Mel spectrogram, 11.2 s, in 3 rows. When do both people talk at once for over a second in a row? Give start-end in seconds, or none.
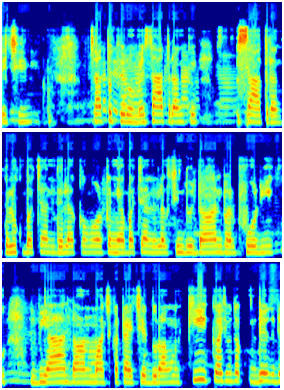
1.3-3.0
